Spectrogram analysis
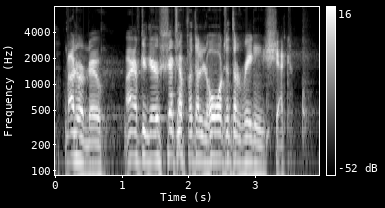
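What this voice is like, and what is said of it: Gandalf character voice, cavernous. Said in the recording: “Gandalf just came over here to say hi ... every time I talk, my voice sounds like this ... Like you're under the mountain.”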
